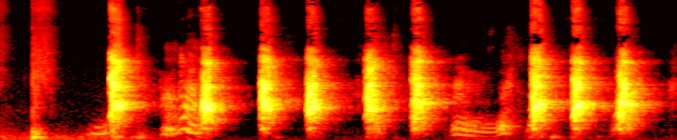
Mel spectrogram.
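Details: Blue roan working cocker spaniels, two dogs play fighting indoors; nine sharp, loud barks in quick bursts about half a second apart, with softer low grumbling sounds between them and a brief thump at the start.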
